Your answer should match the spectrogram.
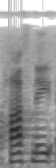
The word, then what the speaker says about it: Hophni: Hophni, or Hophni, as some would pronounce it. I call it Hophni and Phinehas.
